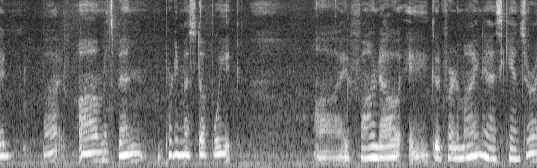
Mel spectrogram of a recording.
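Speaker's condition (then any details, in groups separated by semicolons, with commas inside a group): Cerebral palsy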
